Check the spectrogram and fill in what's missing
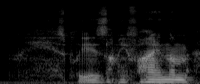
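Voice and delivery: soft, pleading whisper; whispering to oneself. Acted. Narrator gropes for dropped coins, whispered plea to self. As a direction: beg under your breath, almost inaudible. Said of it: "I whisper to myself".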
